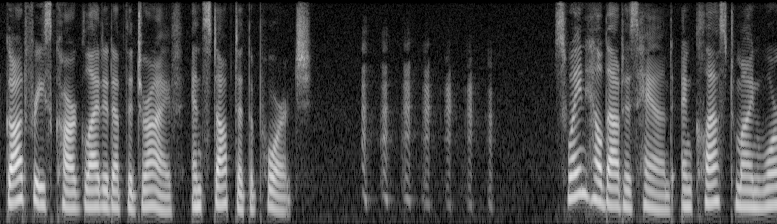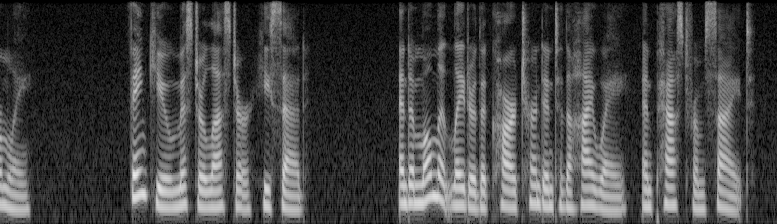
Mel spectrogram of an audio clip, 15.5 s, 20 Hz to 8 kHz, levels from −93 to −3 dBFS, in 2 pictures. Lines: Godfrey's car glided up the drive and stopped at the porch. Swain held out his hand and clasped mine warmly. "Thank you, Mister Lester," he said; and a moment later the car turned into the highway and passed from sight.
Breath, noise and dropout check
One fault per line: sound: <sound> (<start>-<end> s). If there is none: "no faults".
sound: laugh (3.6-5.0 s)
